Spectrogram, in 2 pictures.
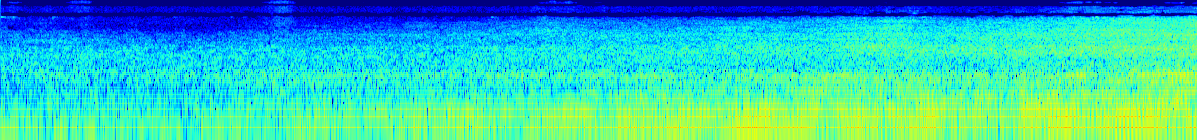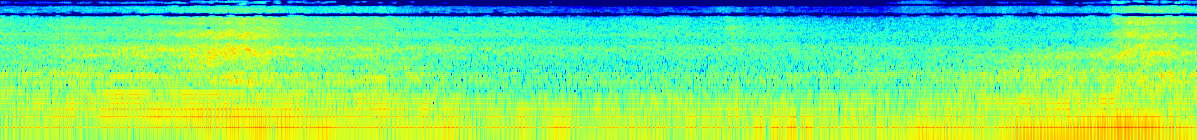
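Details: Vehicle engine noise swelling steadily louder over low rumble, like a passing car or propeller aircraft, with no animal sounds.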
